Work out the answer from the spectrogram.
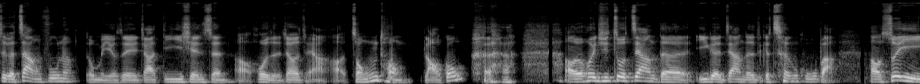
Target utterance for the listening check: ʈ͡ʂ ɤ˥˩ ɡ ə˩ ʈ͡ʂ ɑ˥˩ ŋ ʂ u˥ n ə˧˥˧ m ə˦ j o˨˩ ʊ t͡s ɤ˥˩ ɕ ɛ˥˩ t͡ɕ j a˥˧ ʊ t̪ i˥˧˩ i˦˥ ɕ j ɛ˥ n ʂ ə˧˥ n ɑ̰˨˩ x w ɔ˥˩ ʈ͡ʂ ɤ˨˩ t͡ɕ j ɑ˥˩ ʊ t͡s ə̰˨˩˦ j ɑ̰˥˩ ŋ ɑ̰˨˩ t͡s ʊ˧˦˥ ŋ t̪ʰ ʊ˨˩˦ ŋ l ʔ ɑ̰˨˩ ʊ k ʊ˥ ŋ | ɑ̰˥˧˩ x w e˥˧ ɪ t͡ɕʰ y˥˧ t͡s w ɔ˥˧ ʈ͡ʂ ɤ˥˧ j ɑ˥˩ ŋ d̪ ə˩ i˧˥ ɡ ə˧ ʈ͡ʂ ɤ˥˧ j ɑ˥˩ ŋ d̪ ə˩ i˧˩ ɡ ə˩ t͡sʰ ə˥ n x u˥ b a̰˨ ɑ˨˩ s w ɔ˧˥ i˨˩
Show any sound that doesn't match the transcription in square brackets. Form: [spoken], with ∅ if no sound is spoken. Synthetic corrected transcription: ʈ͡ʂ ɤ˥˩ ɡ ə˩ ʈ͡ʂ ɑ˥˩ ŋ [f] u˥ n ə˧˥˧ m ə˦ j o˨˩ ʊ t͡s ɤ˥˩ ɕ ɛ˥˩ t͡ɕ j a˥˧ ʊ t̪ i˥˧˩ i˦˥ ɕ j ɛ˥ n ʂ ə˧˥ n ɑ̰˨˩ x w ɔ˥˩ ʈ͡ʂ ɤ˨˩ t͡ɕ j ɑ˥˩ ʊ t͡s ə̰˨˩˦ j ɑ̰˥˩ ŋ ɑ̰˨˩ t͡s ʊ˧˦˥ ŋ t̪ʰ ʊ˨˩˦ ŋ l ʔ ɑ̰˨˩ ʊ k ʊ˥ ŋ | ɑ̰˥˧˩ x w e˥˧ ɪ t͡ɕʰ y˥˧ t͡s w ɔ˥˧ ʈ͡ʂ ɤ˥˧ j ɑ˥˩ ŋ d̪ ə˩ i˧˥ ɡ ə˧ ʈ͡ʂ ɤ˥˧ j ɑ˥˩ ŋ d̪ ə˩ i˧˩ ɡ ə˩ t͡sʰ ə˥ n x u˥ b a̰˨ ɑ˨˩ s w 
